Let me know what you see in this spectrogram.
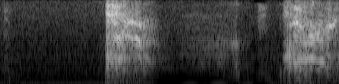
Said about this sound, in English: Deep breaths now. Cough them out and they'll go. Take a deep cough all the way from the belly and they'll all come out.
